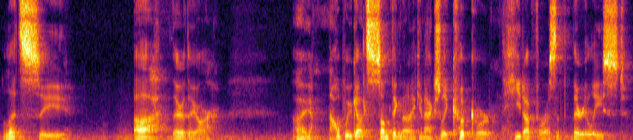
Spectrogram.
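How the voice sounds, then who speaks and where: Male actor as caring young-love boyfriend for intimate audio roleplay: very low, gravelly voice, tender and reassuring. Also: animated, a little slow, bright, forceful tone, slight background noise, full character voice. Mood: uneasy. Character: affectionate, cautious, playful boyfriend sheltering from a snowstorm. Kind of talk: intimate audio roleplay, one side of a conversation.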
